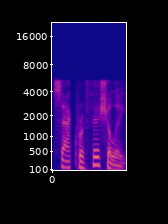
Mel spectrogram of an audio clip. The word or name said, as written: sacrificially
